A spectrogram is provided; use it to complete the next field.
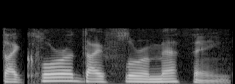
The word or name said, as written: dichlorodifluoromethane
